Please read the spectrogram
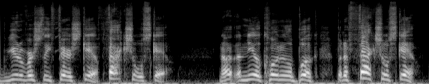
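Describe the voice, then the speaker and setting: A man giving an angry, rambling monologue, swearing and swinging between low murmurs and loud outbursts. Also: no echo. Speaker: vlogger.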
